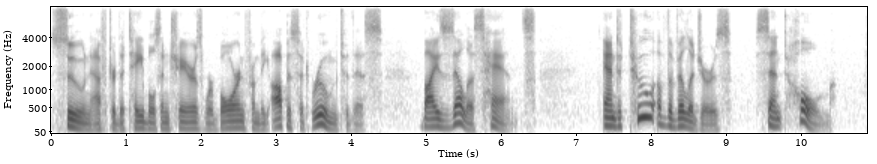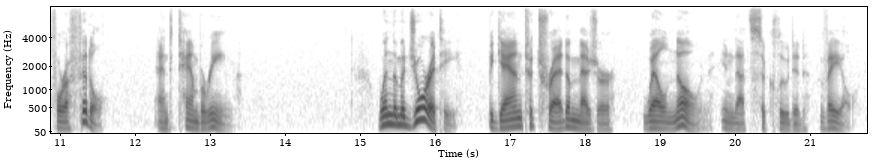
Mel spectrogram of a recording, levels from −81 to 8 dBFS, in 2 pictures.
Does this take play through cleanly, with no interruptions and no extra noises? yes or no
yes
